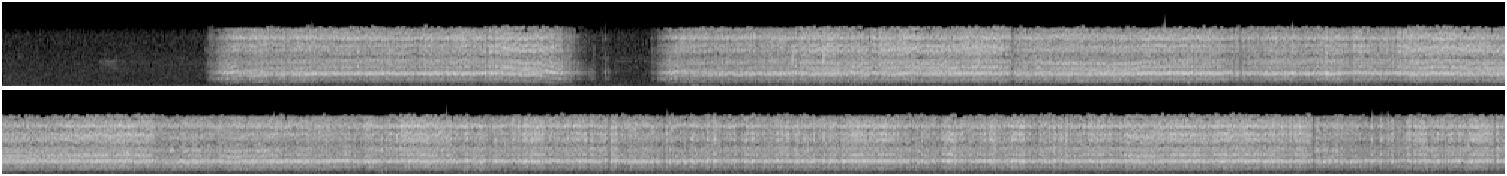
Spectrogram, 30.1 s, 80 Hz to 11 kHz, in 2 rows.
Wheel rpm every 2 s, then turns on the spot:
20, 200, 160, 150, 220, 220, 230, 220, 220, 230, 230, 240, 230, 230, 230.
none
